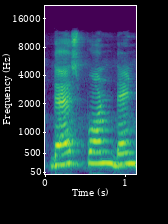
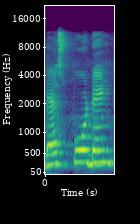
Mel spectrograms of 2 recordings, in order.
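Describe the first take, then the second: First: The middle syllable has an n sound. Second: The middle syllable has no n sound. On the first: The speaker calls it right. "डेस्पोंडेंट ही होता है" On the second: The speaker calls it wrong. "डेस्पोडेंट नहीं होता है"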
